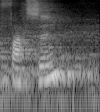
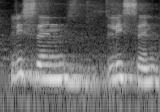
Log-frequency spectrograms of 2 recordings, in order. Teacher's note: You don't pronounce the T in the middle.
